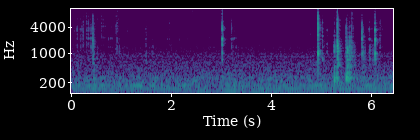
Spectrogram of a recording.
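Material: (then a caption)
Soap. A solid white bar of soap held in the hand is carved with a metal utility knife blade. Sparse, crisp, bright clicks and short scraping cuts sound over a quiet, steady low hiss, bunching into a quicker run of cuts near the end. Each cut stops dead with no ring.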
